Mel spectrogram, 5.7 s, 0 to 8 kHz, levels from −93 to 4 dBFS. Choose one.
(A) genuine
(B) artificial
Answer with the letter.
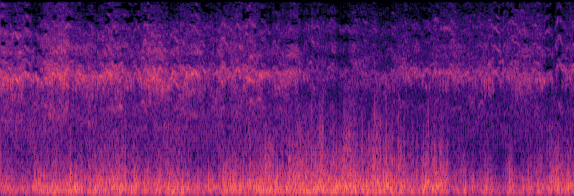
A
